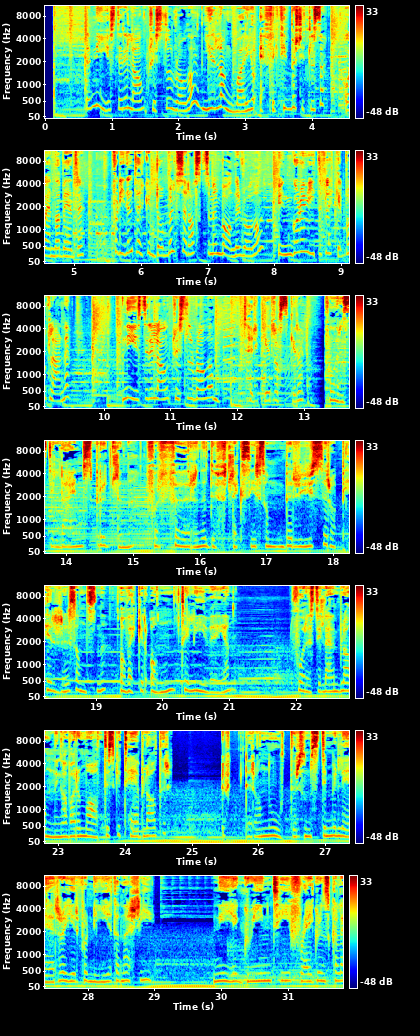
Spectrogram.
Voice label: Norwegian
